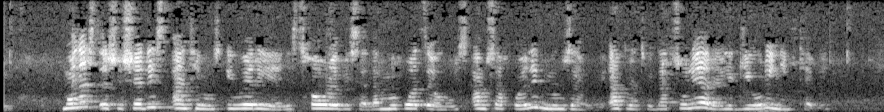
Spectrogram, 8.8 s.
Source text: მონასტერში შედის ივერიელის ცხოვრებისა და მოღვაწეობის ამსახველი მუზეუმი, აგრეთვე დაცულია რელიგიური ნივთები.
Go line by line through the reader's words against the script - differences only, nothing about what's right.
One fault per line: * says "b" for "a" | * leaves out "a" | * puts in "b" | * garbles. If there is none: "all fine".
* puts in "ანთიმოზ"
